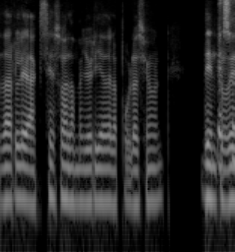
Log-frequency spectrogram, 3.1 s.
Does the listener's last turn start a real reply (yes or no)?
yes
